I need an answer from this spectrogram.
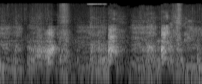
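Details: Staffordshire Bull Terriers romping in the garden over Christmas balls; low growling with a gruff bark roughly every second, three clear bursts in quick succession.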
